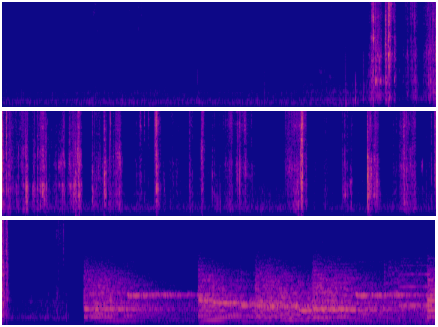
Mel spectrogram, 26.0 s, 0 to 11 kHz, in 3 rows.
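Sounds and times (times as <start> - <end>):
plastic phone parts crackling: 7.2 - 17.6.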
